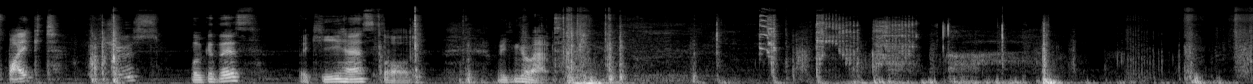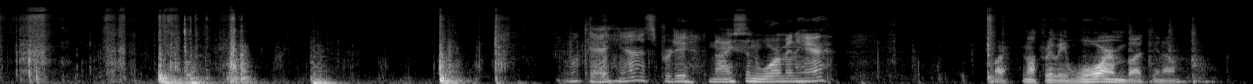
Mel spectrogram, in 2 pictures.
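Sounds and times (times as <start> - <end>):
door opening: 5.2 - 9.5
heavy wooden thunks: 10.2 - 10.9, 14.0 - 16.2, 16.8 - 17.4.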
